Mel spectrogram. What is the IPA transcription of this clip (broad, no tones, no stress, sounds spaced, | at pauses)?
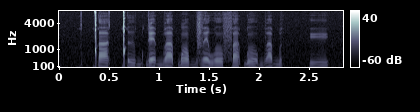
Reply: ǃ a ǃ ɯ b ɗ ɛ b a ɓ ɔ b v ɛ w o f a ɓ o b a b | y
